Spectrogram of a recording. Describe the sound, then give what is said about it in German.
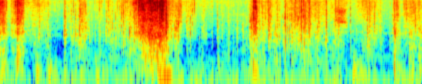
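The packaging of a delivered Whoop package crinkles and crackles continuously, with a louder burst of tearing about a third of the way in, followed by more irregular rustling and crunching as the package is opened. “Ich mach's mal auf, ja? So, jetzt kriegen wir hier die Zuschauer hier nochmal ein bisschen ASMR-Sound auf die Ohren.”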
